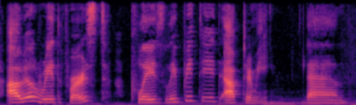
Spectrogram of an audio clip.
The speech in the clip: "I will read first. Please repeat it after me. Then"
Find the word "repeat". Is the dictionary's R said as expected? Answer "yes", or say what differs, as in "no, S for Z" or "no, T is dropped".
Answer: no, L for R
